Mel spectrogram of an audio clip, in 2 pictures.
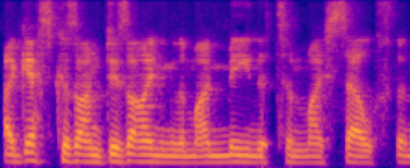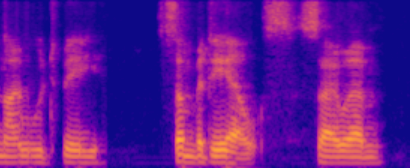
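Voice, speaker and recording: A man's voice: fairly low pitch, little pitch movement, normal speed. A man chatting casually on a panel as a performer and designer, hesitant, wry and self-deprecating. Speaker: pantomime dame performer and costume designer.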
